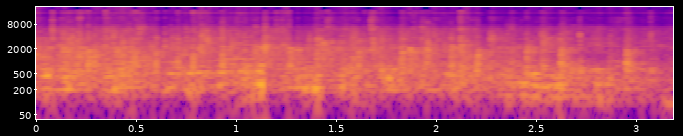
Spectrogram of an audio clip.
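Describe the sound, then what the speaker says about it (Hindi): Village schoolchildren clap for themselves at a prize event, a dense, steady patter of many hands filling the room while voices murmur underneath throughout. "अपने लिए पहले सब तालियां बजाएं"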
